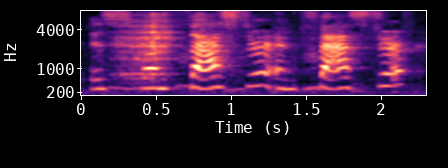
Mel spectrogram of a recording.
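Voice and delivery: usual speaking voice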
